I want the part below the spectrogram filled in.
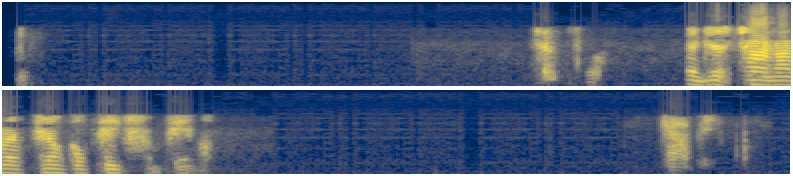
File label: Scottsdale Police, scanner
